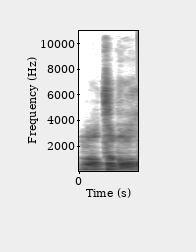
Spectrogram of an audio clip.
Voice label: "multiple", robot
